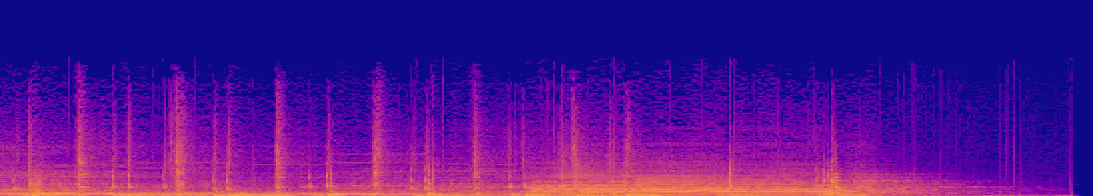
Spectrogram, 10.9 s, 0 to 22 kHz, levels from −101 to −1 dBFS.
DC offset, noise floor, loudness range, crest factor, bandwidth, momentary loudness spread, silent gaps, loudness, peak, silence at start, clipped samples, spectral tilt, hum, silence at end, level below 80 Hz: under 0.1%; -49 dBFS; 4 LU; 18 dB; 14 kHz; 8 LU; none; -28 LUFS; -10 dBFS; 0 s; under 0.1%; -6 dB/octave; none; 0.2 s; -48 dBFS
